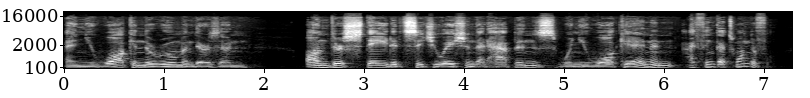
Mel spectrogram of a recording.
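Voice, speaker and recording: A man's fairly low-pitched voice with a New York accent. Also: ordinary pitch variation, moderate pace. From New York City. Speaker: actor. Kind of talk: interview. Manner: halting, repeats words.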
